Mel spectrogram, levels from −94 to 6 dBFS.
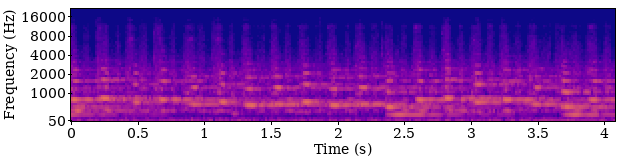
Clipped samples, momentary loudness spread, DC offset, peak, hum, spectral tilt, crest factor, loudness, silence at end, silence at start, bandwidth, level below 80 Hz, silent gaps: under 0.1%; 3 LU; under 0.1%; -24 dBFS; none; -4.5 dB/octave; 16 dB; -40 LUFS; 0 s; 0 s; 16 kHz; -62 dBFS; none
